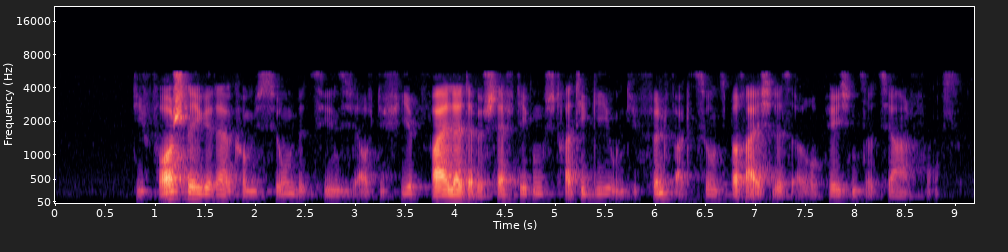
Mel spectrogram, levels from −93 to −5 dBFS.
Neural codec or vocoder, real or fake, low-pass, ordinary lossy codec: none; real; 5.4 kHz; none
